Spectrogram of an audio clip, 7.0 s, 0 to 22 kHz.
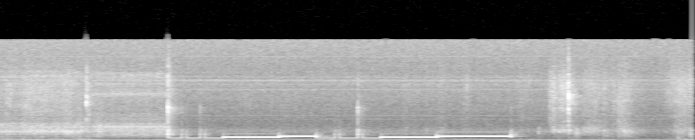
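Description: Parallax Scribbler 2 robot's drive motors whirring briefly as it moves. Then its speaker plays a short electronic tune of plain beeps: a few quick low notes followed by two longer, higher notes, with the phrase played twice.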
